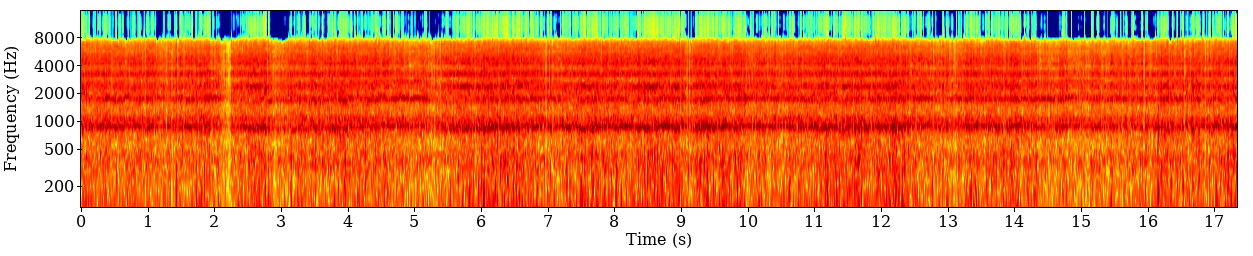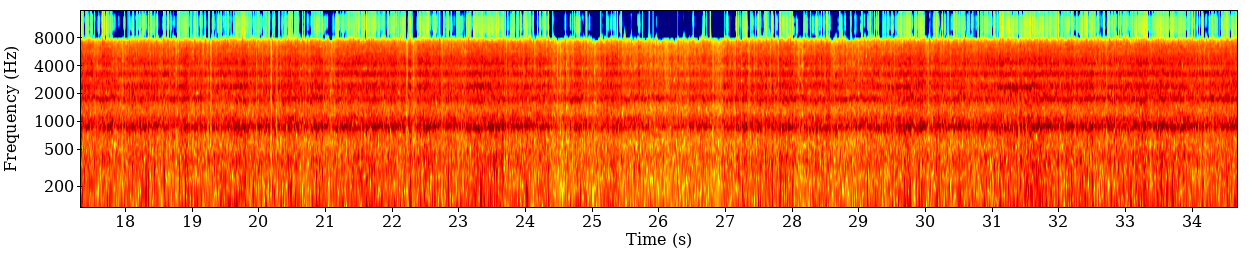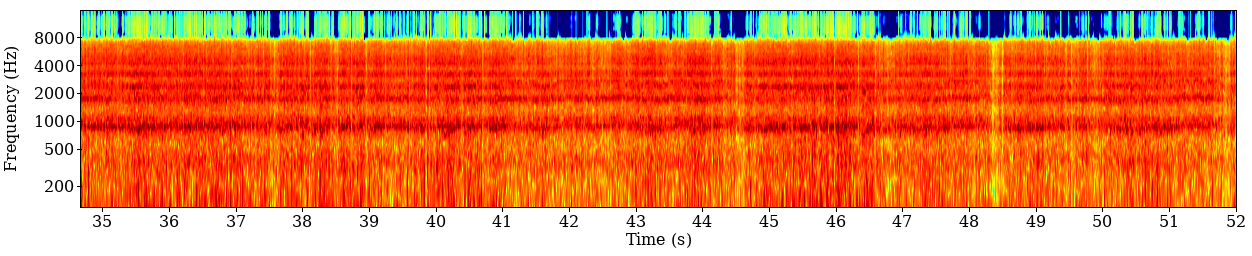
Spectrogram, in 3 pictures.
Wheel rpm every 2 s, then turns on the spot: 230, 220, 220, 230, 230, 230, 230, 230, 230, 230, 220, 230, 230, 230, 230, 230, 240, 230, 230, 230, 230, 220, 220, 220, 220, 220.
none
